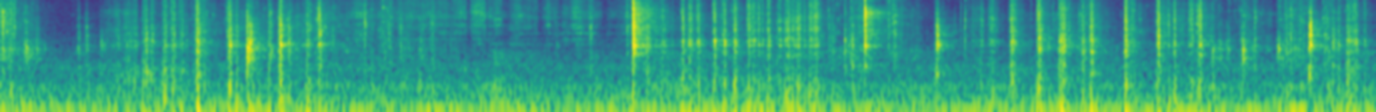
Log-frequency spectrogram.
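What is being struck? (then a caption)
Gym chalk block scraped with a metal blade. A solid blue-dyed gym chalk block, held in the hand, is scraped with a metal blade, making a steady run of dry, bright, crumbly scraping strokes. Sharp crackles and clicks stand out over a faint low hum as crumbly chunks break off and fall.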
